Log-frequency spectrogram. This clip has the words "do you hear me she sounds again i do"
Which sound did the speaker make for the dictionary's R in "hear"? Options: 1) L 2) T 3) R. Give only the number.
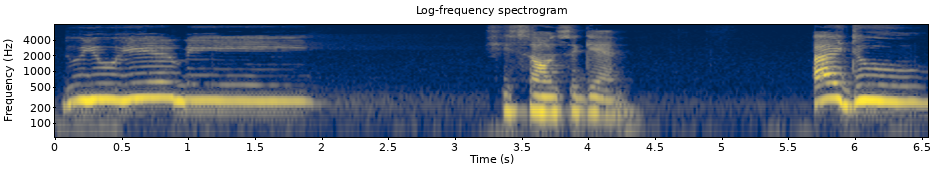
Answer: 3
